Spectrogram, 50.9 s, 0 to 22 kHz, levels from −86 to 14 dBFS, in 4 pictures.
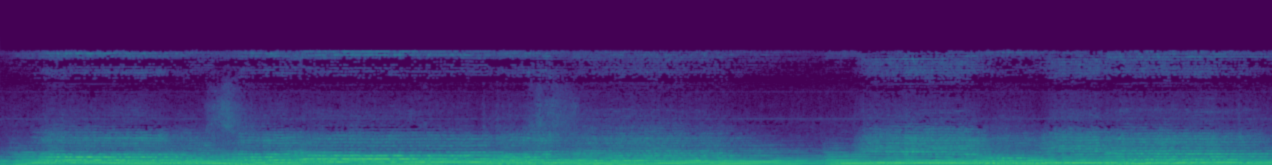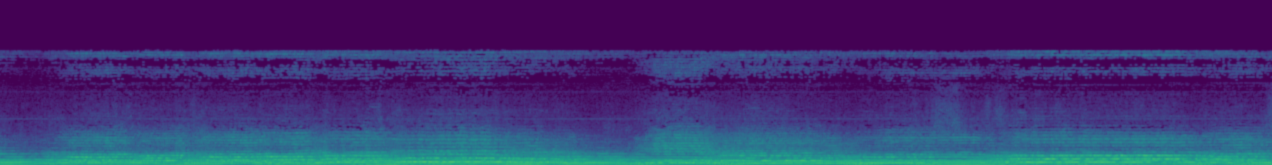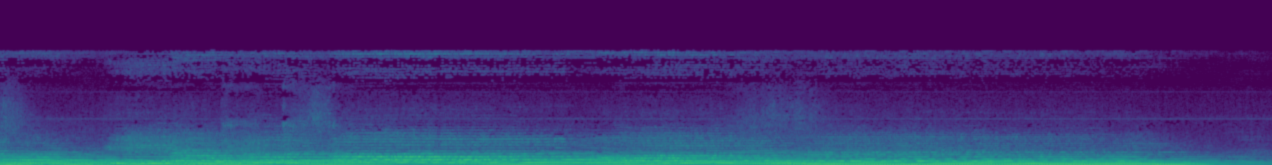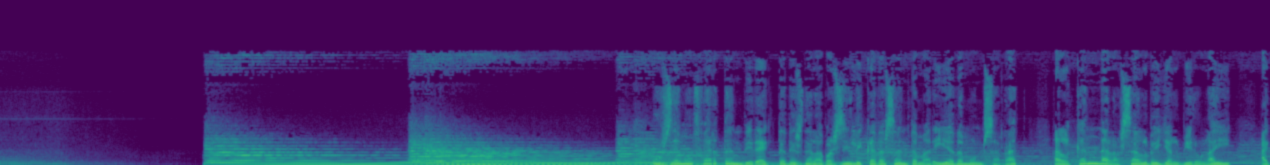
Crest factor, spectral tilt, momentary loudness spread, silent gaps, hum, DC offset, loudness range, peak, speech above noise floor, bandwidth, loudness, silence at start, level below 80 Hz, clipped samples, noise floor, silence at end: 14 dB; -6.5 dB/octave; 5 LU; none; none; under 0.1%; 3 LU; -6 dBFS; 53 dB; 15.5 kHz; -22 LUFS; 0 s; -40 dBFS; under 0.1%; -73 dBFS; 0 s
